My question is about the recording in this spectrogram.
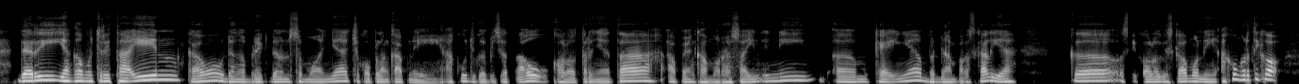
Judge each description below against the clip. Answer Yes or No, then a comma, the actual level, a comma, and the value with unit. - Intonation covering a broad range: Yes, wide, 6.3 semitones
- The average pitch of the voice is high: No, low, 130 Hz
